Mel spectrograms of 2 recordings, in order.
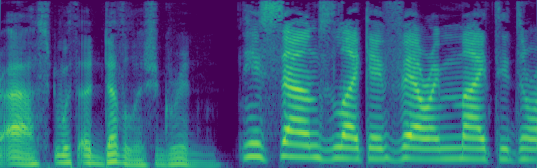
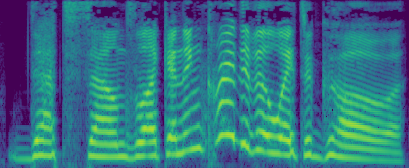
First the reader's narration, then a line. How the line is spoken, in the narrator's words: the Kunag woman gasped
